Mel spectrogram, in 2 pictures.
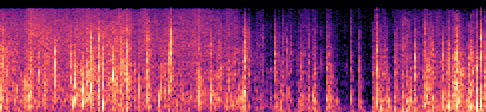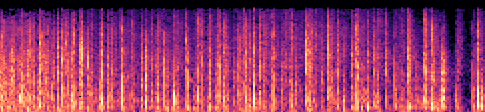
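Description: Long nails tap and scratch across a crumpled sheet of brown kraft packing paper lying flat. Dense, bright crackles and sharp taps come in quick, short bursts, with a brief quieter stretch near the middle before the rustling picks up again.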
